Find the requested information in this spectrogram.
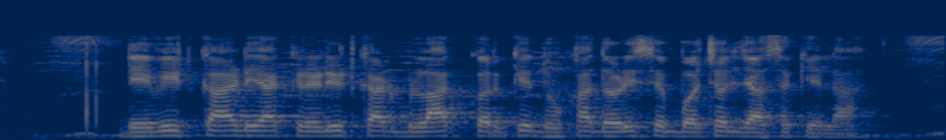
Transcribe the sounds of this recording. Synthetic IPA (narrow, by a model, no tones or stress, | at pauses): ɖeːʋɪɖkaːɾɖjakɾeːɖɪʈkaːɾɖ̚blakːəɾked̪ʱoːkʰad̪ʱəɽisebət͡ʃəld͡ʒasəkeːla̰ː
